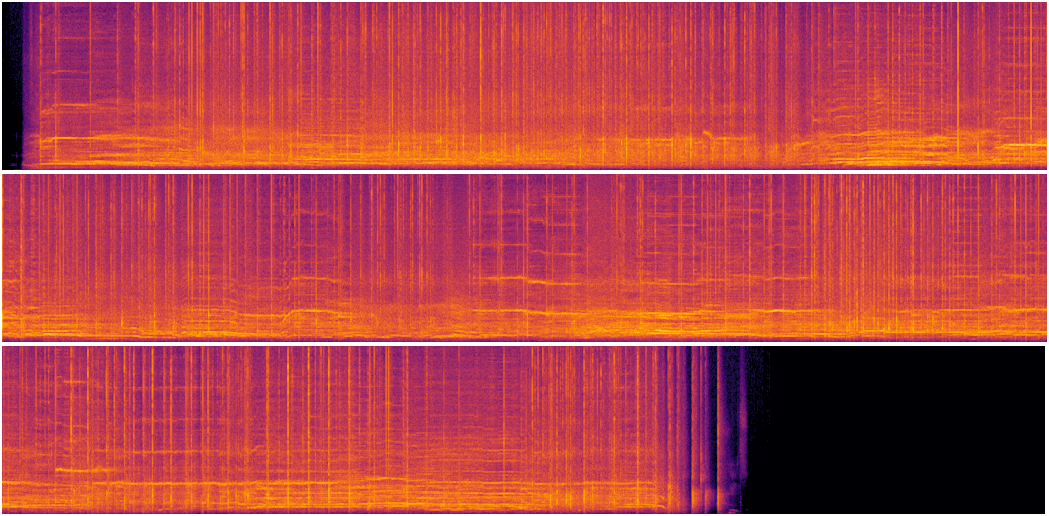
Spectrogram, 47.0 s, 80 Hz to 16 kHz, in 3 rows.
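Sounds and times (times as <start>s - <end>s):
medium sitcom studio audience crowd: 0.3s - 42.1s.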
